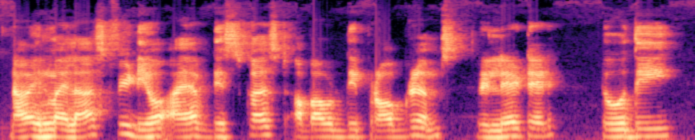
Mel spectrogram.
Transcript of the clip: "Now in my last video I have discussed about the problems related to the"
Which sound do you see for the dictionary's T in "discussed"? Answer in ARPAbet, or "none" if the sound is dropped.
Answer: T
